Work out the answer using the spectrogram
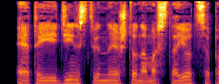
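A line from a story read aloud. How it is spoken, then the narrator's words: Sergeant mumbling. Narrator (Russian): пробормотал сержант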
